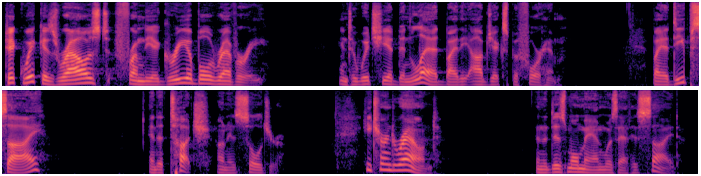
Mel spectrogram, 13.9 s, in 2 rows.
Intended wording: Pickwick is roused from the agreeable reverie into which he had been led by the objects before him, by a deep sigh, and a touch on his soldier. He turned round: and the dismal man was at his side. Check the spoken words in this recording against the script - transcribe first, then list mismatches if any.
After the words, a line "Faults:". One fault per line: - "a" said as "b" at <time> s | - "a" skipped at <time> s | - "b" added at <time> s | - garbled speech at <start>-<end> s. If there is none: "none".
Pickwick is roused from the agreeable reverie into which he had been led by the objects before him, by a deep sigh, and a touch on his soldier. He turned round: and the dismal man was at his side.
Faults:
none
